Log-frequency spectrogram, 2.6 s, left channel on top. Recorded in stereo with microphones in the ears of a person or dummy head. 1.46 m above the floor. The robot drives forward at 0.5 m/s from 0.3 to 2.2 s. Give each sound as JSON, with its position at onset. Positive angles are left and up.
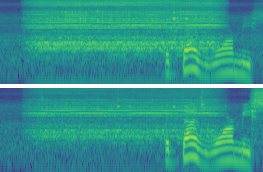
{"t": 1.6, "sound": "a man speaking", "side_deg": -65}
